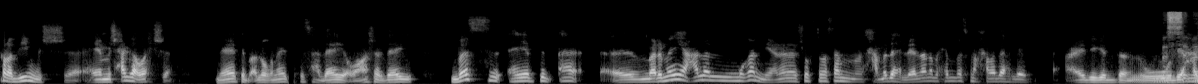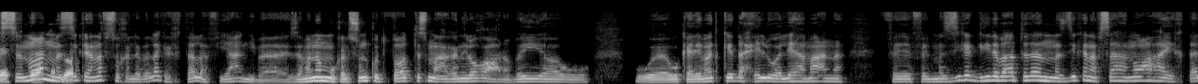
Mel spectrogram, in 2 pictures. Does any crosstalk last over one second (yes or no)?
yes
